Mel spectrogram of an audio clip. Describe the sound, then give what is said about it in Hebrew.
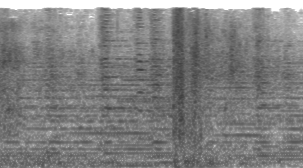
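A veteran Merkava tank's cannon fires once, the first live fire, during Company A's training at Tze'elim: a single sharp booming blast that rises briefly above a steady, loud, rumbling mechanical drone that continues throughout. “תפילת אש ראשונה. יורה? יורה? יורה נהדר.”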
